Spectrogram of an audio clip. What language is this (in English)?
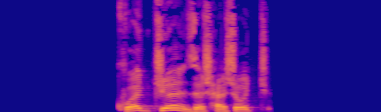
Kabardian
